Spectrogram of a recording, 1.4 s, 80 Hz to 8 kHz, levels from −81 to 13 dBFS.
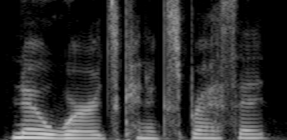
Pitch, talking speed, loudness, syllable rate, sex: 210 Hz, 210 wpm, -17 LUFS, 4.7 syllables/s, female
